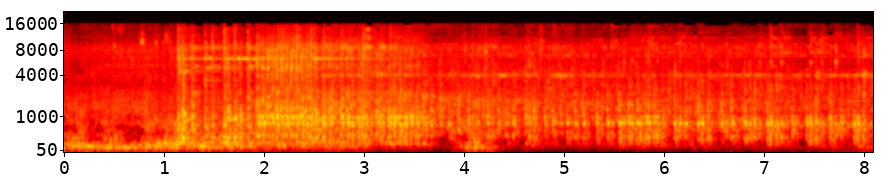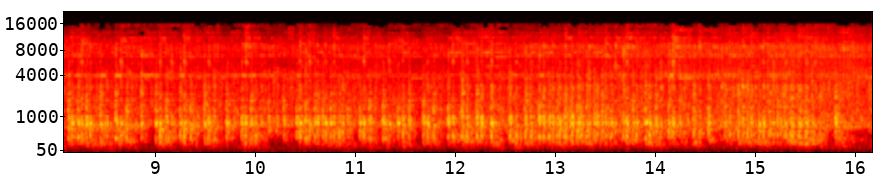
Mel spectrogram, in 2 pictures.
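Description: Mine train roller coaster climbing a chain lift hill, heard from aboard the train: a fast, continuous clatter of the lift chain and anti-rollback ratchet, with a steady whine over it. The clatter starts about a second in.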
